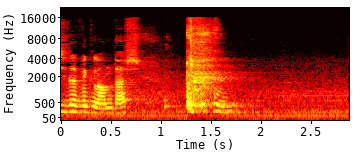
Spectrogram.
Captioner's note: coughs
